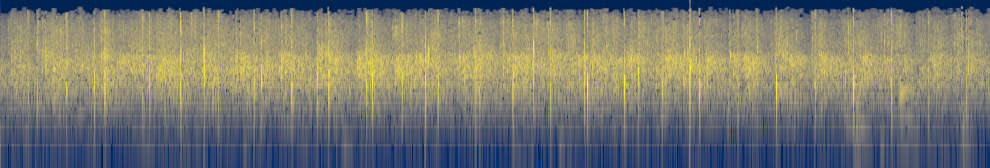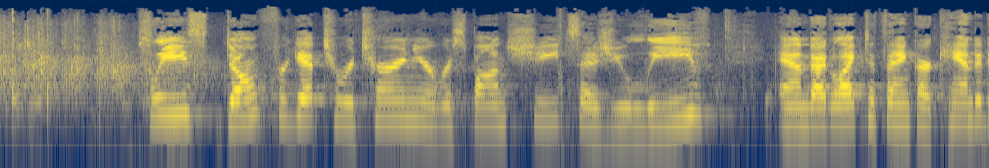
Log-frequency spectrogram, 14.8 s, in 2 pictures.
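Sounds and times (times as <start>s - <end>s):
audience applause: 0.0s - 9.1s
speech: 8.6s - 14.8s.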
